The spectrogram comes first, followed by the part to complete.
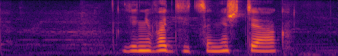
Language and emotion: Russian, neutral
